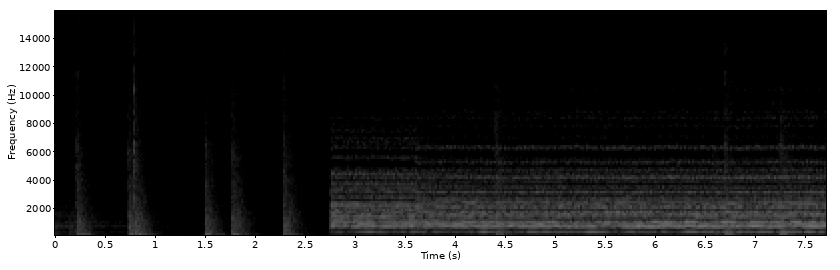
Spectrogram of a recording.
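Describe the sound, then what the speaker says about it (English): Mellotron-style patch from Omnisphere, preceded by five dull knocks or thunks in a row, then a sustained tonal keyboard chord enters and holds steady for several seconds while a few more faint taps land over it. "Oh, this is like a Mellotron sound from Omnisphere"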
